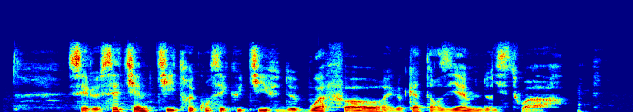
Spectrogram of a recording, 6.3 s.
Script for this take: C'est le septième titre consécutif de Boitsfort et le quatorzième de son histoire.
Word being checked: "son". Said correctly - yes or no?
no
